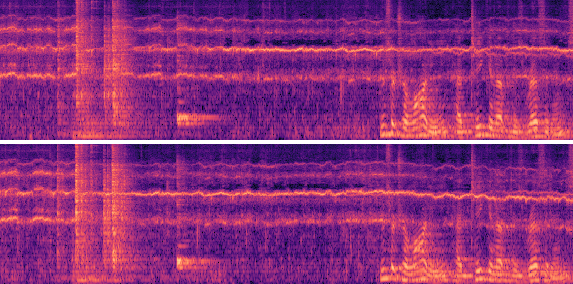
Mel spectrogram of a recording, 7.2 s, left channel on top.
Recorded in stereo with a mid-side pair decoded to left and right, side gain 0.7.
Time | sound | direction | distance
0.7 | a door slam | 65° right | 3.5 m
2.2 | a cowbell | 30° right | 3.5 m
4.8 | a man speaking | 5° left | 1.4 m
